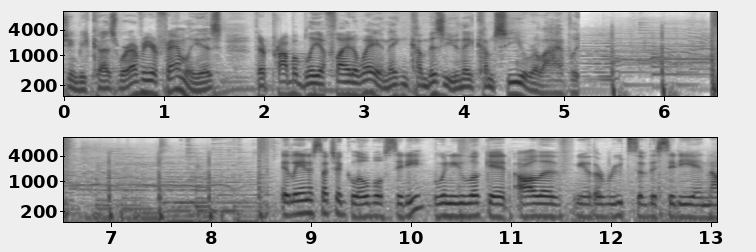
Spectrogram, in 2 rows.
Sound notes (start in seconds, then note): 5.1 upbeat music; 5.3 crowd shouting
